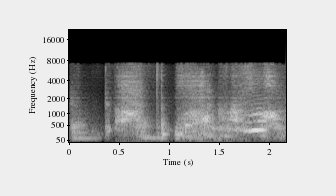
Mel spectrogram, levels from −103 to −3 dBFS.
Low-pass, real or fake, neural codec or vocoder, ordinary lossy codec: 7.2 kHz; fake; codec, 44.1 kHz, 0.9 kbps, DAC; none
